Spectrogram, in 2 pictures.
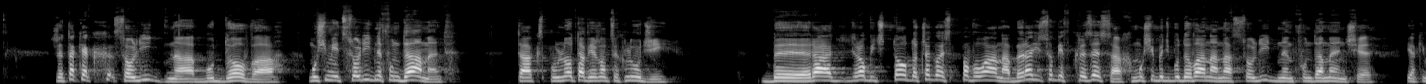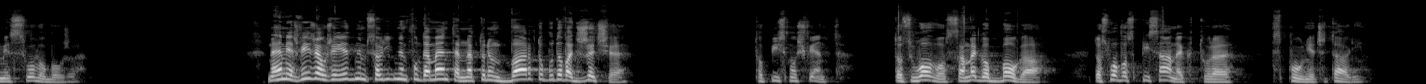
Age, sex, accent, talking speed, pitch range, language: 40-59, male, native, 125 wpm, 140-195 Hz, Polish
